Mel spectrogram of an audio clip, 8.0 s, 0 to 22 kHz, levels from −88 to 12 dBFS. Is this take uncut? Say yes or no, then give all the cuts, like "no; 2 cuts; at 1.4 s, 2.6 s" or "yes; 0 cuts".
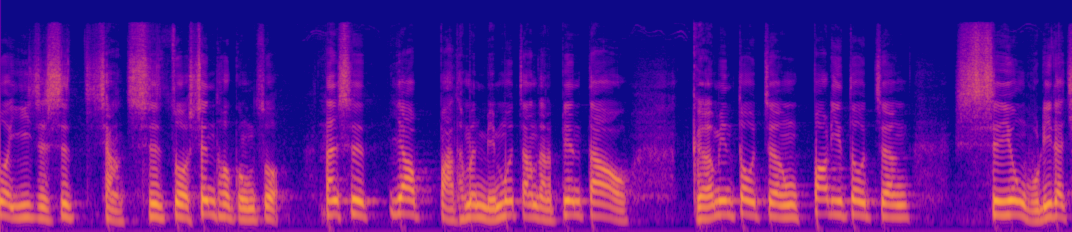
yes; 0 cuts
